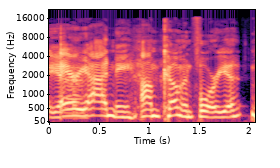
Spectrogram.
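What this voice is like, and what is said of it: Exaggerated Southern US accent. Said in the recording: “a very southern accent ... a full-on, like, Bama boy level.”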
